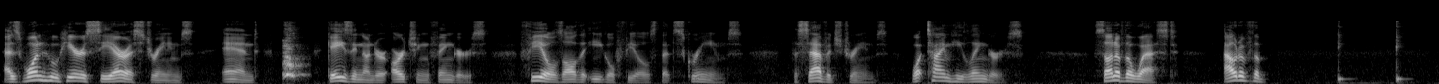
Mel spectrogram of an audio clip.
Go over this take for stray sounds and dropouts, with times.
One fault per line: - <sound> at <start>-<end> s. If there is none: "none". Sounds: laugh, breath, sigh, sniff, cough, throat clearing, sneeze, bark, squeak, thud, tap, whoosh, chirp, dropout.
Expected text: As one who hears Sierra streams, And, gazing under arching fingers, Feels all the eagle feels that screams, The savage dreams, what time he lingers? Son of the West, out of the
- bark at 2.8-3.1 s
- tap at 13.4-14.1 s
